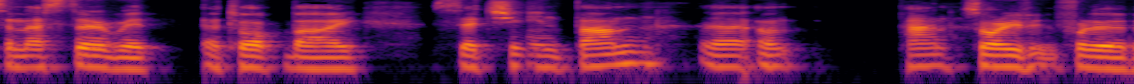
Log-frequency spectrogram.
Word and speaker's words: Zexin Pan: Yeah, my name is, well, I mean, like, so the true pronunciation is like Zexin Pan, but I usually just pronounce it like Zexin Pan because I think it's easier for the English speaker to pronounce it.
